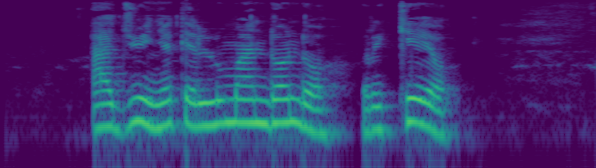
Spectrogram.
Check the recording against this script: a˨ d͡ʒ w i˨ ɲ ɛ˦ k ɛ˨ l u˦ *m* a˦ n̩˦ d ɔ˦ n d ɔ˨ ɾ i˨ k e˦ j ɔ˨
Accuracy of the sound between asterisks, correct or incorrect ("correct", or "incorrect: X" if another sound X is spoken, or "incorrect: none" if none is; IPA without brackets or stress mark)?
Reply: correct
